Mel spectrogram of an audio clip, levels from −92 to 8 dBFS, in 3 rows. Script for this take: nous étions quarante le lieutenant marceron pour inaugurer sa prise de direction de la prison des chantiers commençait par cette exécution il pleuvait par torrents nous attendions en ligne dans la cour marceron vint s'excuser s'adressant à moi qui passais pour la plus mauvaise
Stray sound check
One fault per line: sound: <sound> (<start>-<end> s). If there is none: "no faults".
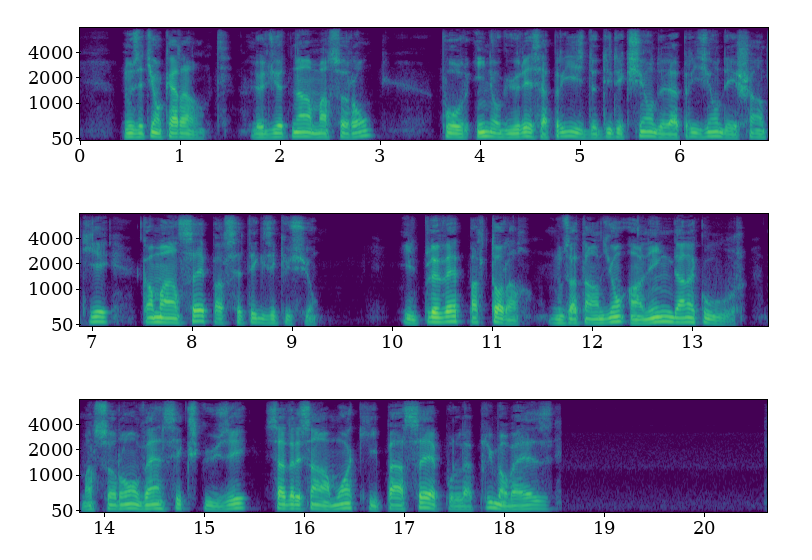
no faults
